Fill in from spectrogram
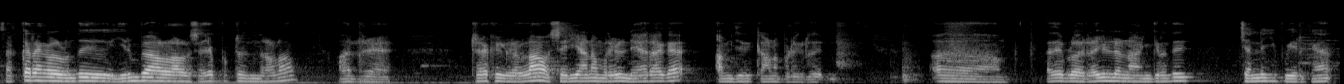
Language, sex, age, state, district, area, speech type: Tamil, male, 45-60, Tamil Nadu, Perambalur, urban, spontaneous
